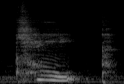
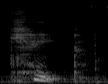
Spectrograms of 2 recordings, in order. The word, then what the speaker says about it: cape: And remember, silent E needs to go at the end. Silent E makes the A say A, that long vowel sound. Listen, cape, cape.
